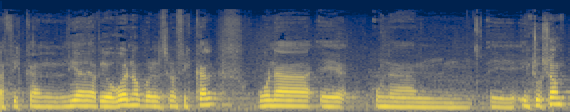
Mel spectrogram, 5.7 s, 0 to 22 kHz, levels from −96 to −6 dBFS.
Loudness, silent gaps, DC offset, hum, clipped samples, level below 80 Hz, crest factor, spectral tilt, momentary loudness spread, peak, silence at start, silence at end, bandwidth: -16 LUFS; none; under 0.1%; none; under 0.1%; -48 dBFS; 14 dB; -8.5 dB/octave; 11 LU; 0 dBFS; 0 s; 0 s; 13.5 kHz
